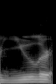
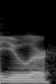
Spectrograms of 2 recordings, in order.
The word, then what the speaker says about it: Euler: Isn't it pronounced Euler? Yes, it is pronounced Euler, but I always say Euler.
